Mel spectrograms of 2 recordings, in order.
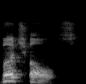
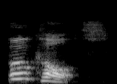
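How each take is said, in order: First: The first syllable sounds like butch. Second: The first syllable sounds like book. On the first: "in Kentucky, that would be Butchholz" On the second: "That's like Booker"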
